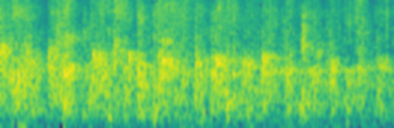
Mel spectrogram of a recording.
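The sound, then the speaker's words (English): A crowd applauds steadily, many hands clapping at once in a dense, loud wash of sound that holds even throughout, with no voices standing out. “If y'all want to clap for them one more time, we can.”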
